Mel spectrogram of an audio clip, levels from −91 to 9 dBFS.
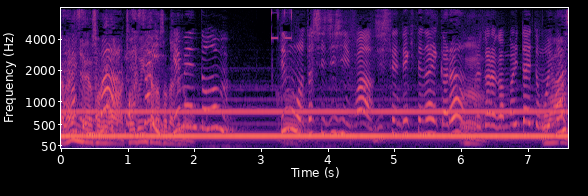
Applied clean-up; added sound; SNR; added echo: none; Organ; -4 dB; none.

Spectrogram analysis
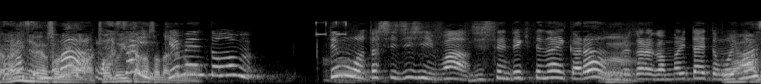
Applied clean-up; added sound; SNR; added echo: none; none; none; none.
